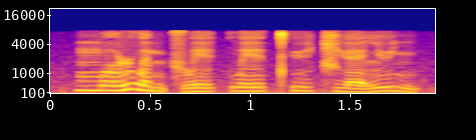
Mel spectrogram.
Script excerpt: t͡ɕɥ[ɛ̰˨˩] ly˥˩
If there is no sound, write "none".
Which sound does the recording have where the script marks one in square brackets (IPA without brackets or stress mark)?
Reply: ɛ˧˥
